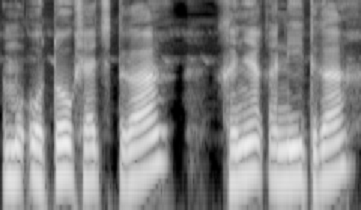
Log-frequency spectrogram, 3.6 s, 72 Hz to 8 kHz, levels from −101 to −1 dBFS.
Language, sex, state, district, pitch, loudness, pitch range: Wancho, male, Arunachal Pradesh, Longding, 145 Hz, -16 LUFS, 140-160 Hz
